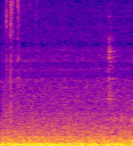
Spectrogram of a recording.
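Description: Steady hum of commercial kitchen ventilation, with a couple of faint, brief small noises near the start and near the end.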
